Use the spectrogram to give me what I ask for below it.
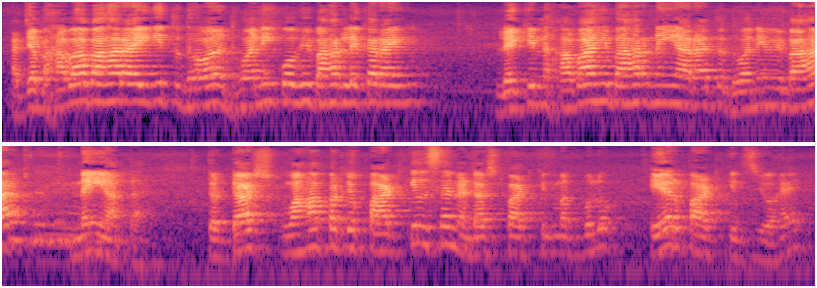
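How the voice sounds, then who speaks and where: A man lectures a physics class, with a bright, high voice. He keeps asking the students questions and repeating their answers back. He sounds far from the mic, with room echo and faint ambient noise. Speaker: physics teacher.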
